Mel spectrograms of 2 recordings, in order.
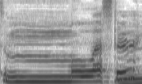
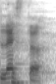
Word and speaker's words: Leicester: I believe it's Mlester. – No. – Mlester. – No. No, you can't pronounce the M. – The M is silent. Gotcha. Okay. – So it's Leicester.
